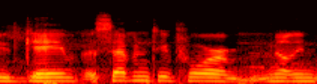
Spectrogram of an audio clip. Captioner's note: speaking in french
